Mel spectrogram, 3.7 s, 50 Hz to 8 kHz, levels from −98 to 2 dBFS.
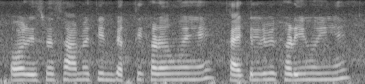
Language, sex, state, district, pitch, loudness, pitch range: Hindi, female, Chhattisgarh, Raigarh, 215 Hz, -19 LUFS, 205-220 Hz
